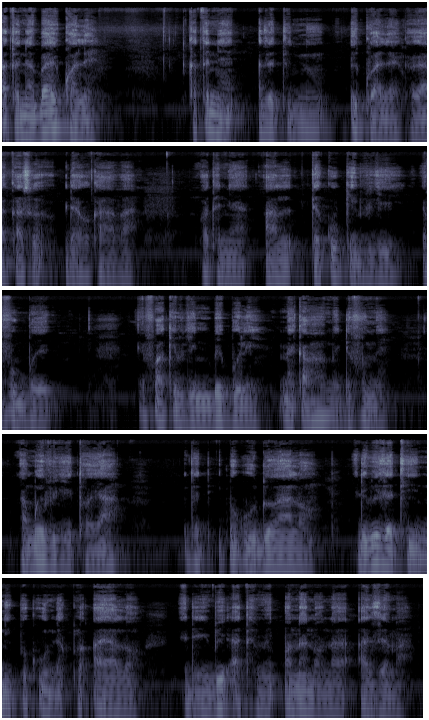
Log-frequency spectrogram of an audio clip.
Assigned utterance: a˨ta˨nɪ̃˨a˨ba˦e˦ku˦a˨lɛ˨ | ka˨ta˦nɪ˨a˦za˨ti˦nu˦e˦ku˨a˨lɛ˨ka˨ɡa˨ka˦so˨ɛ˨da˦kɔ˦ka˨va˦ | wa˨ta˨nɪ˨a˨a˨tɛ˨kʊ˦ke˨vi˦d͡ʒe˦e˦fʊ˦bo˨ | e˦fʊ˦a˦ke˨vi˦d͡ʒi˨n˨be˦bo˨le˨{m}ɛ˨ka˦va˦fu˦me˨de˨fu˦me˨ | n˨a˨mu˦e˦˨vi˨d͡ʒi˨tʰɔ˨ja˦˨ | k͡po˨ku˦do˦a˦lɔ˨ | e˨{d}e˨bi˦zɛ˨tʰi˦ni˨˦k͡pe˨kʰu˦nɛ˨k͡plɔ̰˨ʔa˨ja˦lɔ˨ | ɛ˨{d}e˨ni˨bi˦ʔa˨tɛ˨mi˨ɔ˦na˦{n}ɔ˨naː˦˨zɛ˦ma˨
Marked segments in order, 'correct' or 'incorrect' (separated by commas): correct, correct, correct, correct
